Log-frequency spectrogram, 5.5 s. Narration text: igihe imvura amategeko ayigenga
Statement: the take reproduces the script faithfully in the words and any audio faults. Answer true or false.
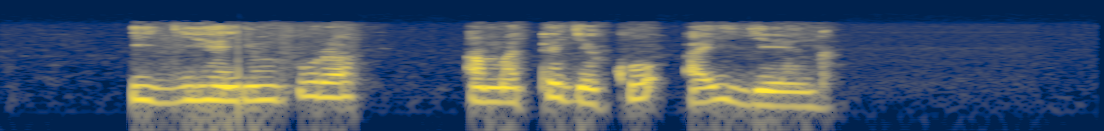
true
